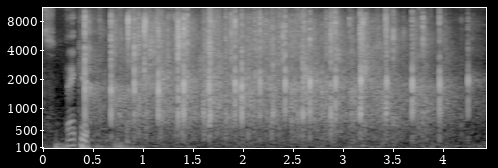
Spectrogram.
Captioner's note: audience clapping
